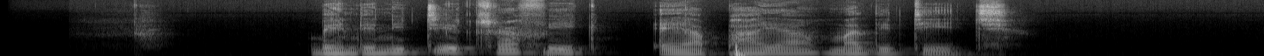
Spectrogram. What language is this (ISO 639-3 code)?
luo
